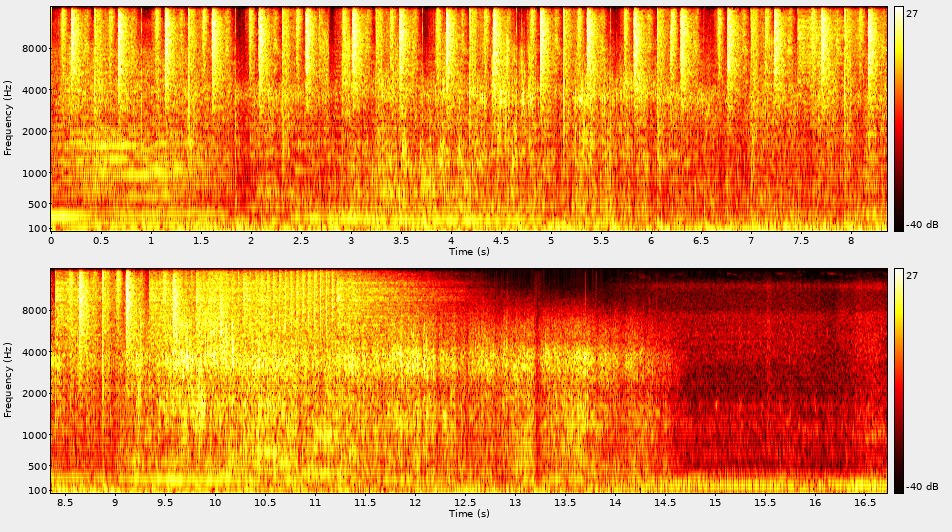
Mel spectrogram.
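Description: Porsche race car in a sprint race on track, a loud close engine roar rising and falling through gear changes, with squealing tires and other cars nearby, fading slightly near the end.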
